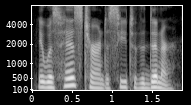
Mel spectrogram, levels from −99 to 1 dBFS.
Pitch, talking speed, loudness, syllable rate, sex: 180 Hz, 285 wpm, -19 LUFS, 5.9 syllables/s, female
